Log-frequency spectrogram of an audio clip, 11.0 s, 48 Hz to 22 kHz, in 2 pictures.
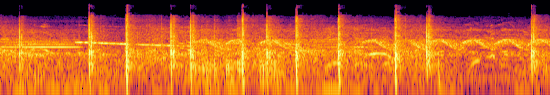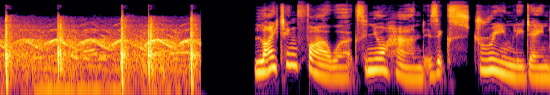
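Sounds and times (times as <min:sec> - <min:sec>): fireworks banging: 0:00.0 - 0:04.6, 0:05.2 - 0:07.6
police siren yelping: 0:00.0 - 0:07.5.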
